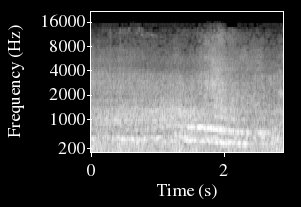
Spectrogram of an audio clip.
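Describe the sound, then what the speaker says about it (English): A Nissan hill climb race car's engine screams at high revs with a rising, sustained whine that builds toward the middle and holds steady, loud and continuous throughout. "you just get the scream of these cars because it is really, really impressive"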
